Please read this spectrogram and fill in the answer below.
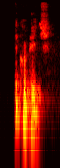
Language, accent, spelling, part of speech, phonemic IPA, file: English, Southern England, equipage, noun / verb, /ˈɛ.kwɪ.pɪdʒ/, LL-Q1860 (eng)-equipage.wav
- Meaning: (noun) 1. Equipment or supplies, especially military ones 2. A type of horse-drawn carriage 3. The carriage together with attendants; a retinue 4. Military dress; uniform, armour, etc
